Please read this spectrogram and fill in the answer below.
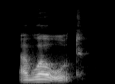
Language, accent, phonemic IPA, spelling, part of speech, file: French, France, /a vwa ot/, à voix haute, adverb, LL-Q150 (fra)-à voix haute.wav
- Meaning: aloud (loudly)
